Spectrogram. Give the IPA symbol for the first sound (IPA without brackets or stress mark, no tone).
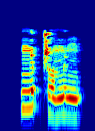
n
